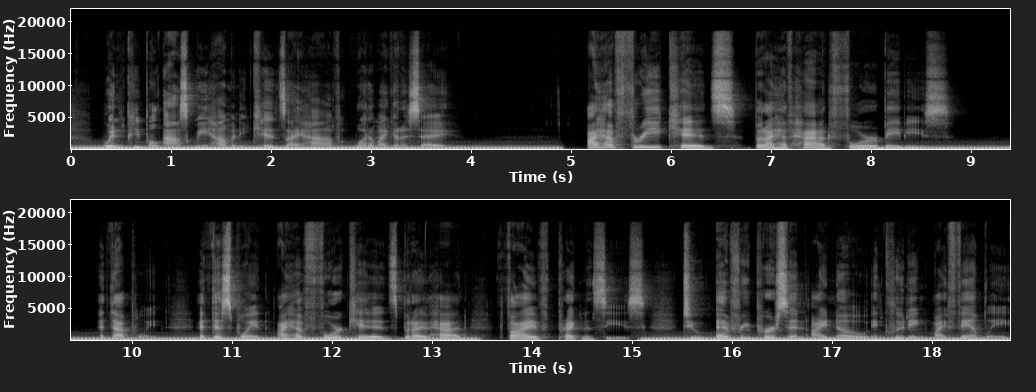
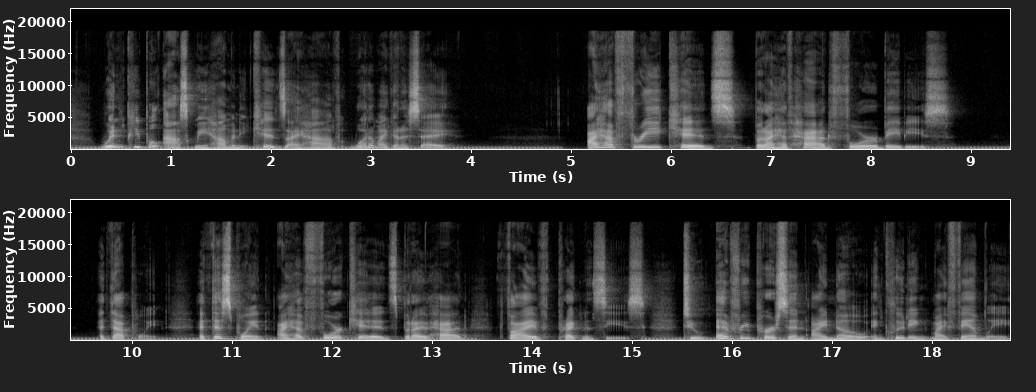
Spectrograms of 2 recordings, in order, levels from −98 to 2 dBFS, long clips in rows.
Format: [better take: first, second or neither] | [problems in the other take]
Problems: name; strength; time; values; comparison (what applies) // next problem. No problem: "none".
second | low rumble; loud; until 5 s, from 8 to 13 s and from 15 s on; 4 dB below the speech; faint in the second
